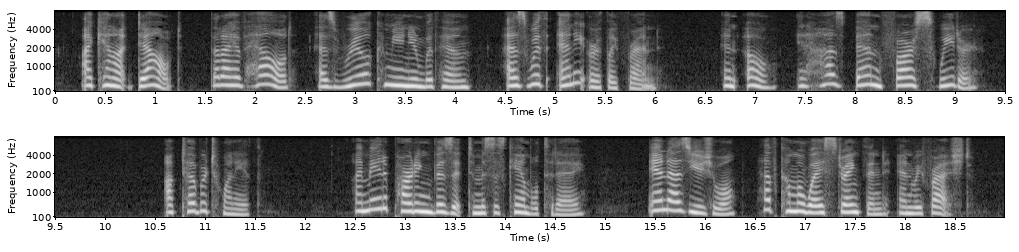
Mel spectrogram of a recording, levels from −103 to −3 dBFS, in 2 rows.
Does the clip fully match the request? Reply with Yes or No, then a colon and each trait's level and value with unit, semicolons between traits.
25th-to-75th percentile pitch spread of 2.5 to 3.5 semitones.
No: average, 4.7 semitones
